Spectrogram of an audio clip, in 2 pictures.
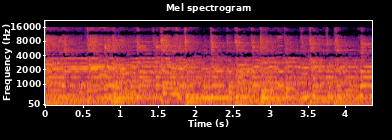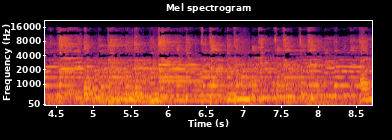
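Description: A bluegrass band playing the instrumental opening of a song on banjo, acoustic guitars, resonator guitar, mandolin, fiddle and upright bass, before the vocals come in.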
